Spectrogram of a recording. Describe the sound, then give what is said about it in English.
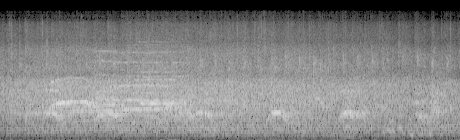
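A crowd at GC applauds a student honored with a scholarship, steadily, the dense clapping swelling early and then holding, with a few brief cheers and whoops breaking through on top. “See, I knew you wouldn't be able to hold your applause.”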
